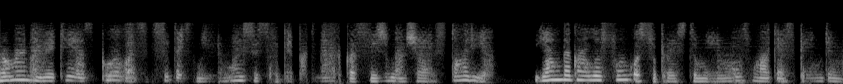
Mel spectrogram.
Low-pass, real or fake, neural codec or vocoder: 7.2 kHz; fake; codec, 44.1 kHz, 0.9 kbps, DAC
